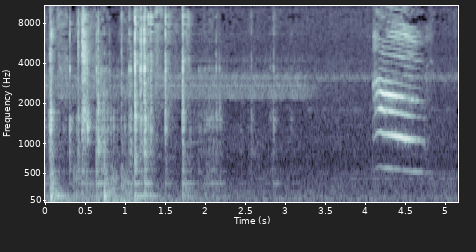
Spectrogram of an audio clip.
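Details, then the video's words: A single loud, wavering cat cry near the end follows a burst of clicking and tapping noises and a fading whine. "Cat Crying"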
